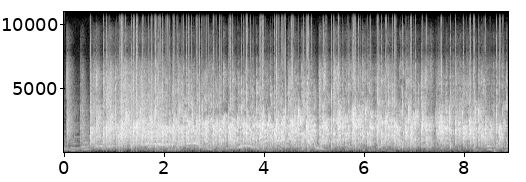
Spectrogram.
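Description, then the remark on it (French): An audience breaks into loud, sustained applause for two performers after a sung goguette, a dense wash of many hands clapping that stays steady throughout, with a few faint voices and cheers mixed in. “On applaudit bien fort les deux.”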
